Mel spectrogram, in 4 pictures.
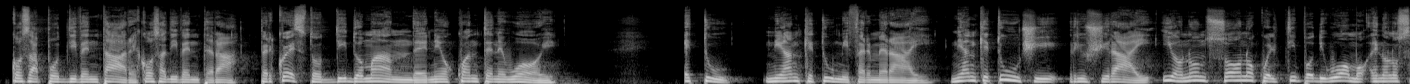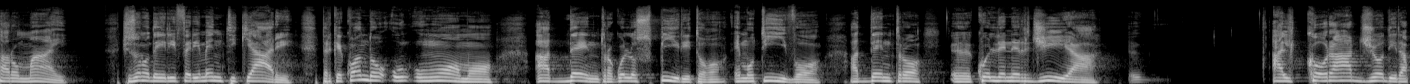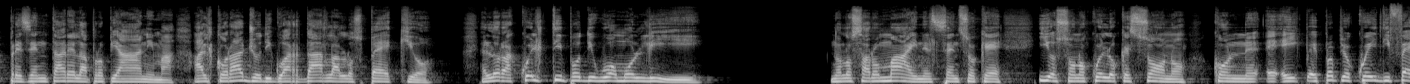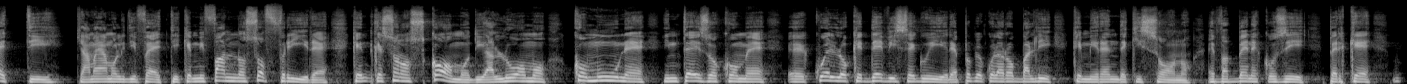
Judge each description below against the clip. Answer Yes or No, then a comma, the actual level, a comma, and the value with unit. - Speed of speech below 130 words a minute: No, average, 140 wpm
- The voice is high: No, medium, 140 Hz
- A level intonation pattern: No, average, 4.3 semitones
